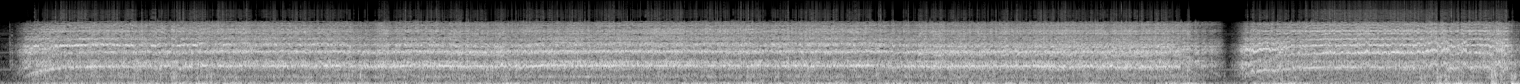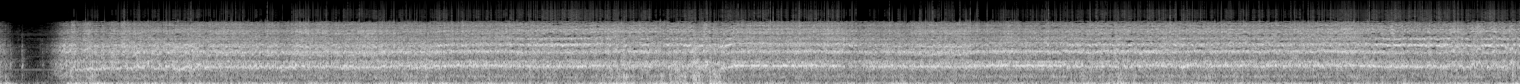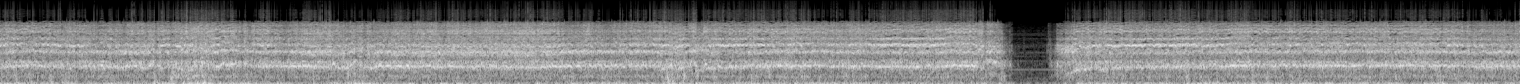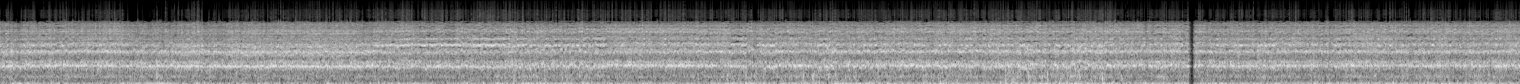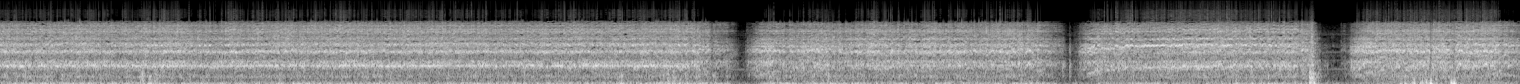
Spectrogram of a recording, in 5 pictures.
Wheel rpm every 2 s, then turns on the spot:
150, 230, 220, 230, 220, 200, 130, 160, 160, 200, 220, 220, 220, 230, 230, 220, 230, 210, 210, 220, 130, 220, 230, 220, 210, 210, 230, 230, 230, 230, 230, 230, 230, 230, 150, 180, 180, 140.
none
